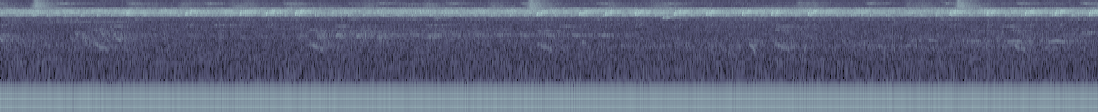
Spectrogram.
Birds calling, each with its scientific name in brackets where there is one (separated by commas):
unidentified bird, Thrush-like Wren (Campylorhynchus turdinus), Collared Trogon (Trogon collaris), Buff-throated Woodcreeper (Xiphorhynchus guttatus), Barred Forest-Falcon (Micrastur ruficollis)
